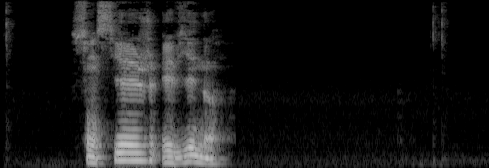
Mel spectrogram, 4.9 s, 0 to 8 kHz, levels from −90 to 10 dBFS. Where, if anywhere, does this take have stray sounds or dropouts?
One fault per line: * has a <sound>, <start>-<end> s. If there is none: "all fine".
all fine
